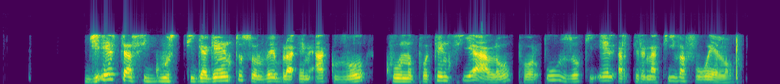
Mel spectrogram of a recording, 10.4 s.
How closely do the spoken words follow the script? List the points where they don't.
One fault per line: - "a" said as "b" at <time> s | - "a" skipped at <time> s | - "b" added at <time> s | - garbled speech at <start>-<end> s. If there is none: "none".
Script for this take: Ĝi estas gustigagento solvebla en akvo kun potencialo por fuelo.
- "uzo kiel alternativa" added at 7.4 s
